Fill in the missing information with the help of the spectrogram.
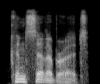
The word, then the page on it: concelebrate: British English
